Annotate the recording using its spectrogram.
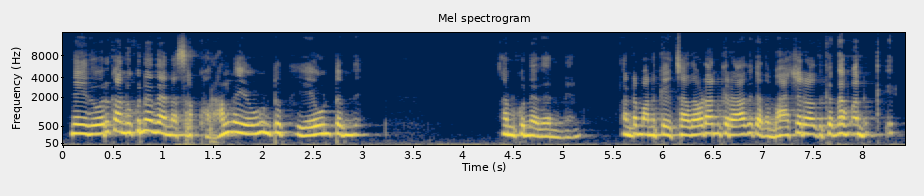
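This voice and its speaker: A woman's voice: sits high, mellow. A woman giving a devotional satsang talk. She asks rhetorical questions and repeats the key lines again and again. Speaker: satsang speaker.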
